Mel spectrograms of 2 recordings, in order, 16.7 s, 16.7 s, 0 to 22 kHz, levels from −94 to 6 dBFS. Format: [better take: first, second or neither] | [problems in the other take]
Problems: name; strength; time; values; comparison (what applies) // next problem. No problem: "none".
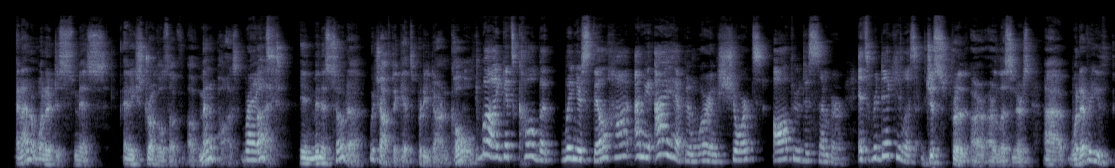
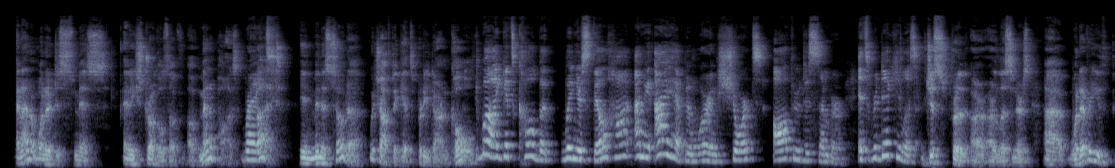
neither | room echo; slight; dies away in 0.3 s; the same in both // off-mic speech; far; the same in both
